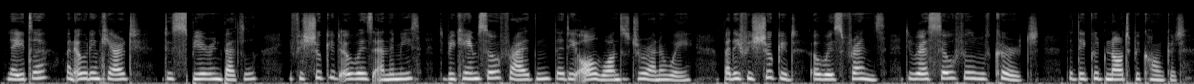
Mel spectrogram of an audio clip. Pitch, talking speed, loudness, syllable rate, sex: 245 Hz, 230 wpm, -15 LUFS, 6.5 syllables/s, female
